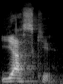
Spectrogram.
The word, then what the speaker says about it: Yasuke: mas eu acho que a pronúncia correta é yask porque os japoneses quando tem o s u eles fica quase mudo né é tipo sasuk Então é yask só que provavelmente o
